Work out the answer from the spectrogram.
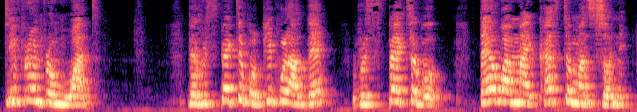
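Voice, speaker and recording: An actress playing a proud, bitter ageing former prostitute, wounded and defiant, in a confrontational stage monologue with pointed pauses. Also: female voice, sits high, lightly acted. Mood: angry, accusing. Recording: distant microphone.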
